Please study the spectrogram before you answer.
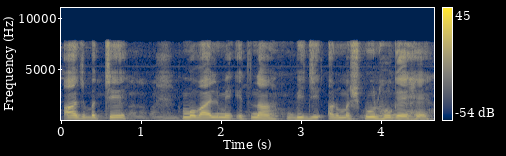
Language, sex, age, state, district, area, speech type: Urdu, male, 45-60, Bihar, Khagaria, urban, spontaneous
